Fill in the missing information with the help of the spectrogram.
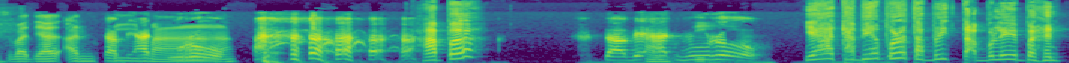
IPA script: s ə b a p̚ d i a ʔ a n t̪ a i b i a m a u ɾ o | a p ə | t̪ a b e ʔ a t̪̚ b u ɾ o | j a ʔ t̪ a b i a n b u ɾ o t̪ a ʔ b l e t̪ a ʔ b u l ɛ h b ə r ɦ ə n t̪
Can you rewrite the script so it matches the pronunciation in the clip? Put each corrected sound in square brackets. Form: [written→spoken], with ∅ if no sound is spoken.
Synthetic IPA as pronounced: s ə b a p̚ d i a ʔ a n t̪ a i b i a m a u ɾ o | a p ə | t̪ a b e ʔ a t̪̚ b u ɾ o | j a [ʔ→∅] t̪ a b i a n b u ɾ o t̪ a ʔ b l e t̪ a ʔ b [u→o] l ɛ h b ə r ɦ ə n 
